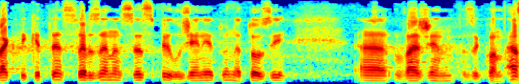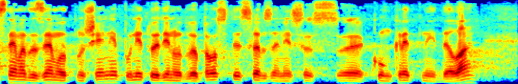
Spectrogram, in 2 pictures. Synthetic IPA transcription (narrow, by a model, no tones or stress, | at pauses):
pɾakt̪ikət̪əsvɤɾzənəsəspɾilˠoʒɛniɛt̪onɐt̪ɔzi | vaʒɛnzɐkɔnasnʲaməd̪ɐvzɛməot̪noʃɛniɛponit̪oɛd̪inod̪vɐpɾɔsi̥t̪ɛsvɤɾzənisəskoŋkɾɛt̪nid̪ɛlˠa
